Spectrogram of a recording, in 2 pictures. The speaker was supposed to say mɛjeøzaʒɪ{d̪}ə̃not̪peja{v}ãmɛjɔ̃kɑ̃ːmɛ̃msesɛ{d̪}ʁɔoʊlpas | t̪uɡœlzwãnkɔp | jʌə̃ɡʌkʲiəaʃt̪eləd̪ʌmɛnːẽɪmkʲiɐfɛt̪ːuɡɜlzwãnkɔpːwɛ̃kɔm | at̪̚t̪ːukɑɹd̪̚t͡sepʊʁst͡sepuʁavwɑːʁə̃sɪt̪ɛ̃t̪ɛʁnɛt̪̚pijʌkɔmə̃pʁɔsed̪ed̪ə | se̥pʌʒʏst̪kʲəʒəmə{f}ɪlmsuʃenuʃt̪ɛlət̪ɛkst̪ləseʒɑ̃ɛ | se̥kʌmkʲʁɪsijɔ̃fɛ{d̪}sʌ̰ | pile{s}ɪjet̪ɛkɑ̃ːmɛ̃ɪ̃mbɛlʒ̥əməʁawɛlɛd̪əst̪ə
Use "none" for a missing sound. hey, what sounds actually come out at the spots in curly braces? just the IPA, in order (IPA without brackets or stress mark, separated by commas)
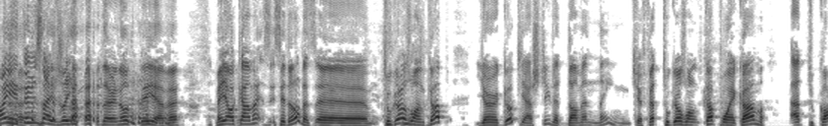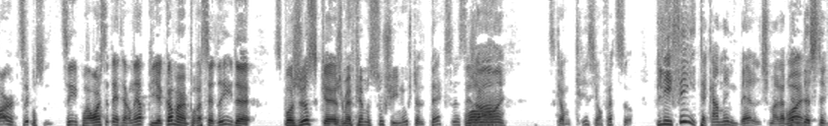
d̪, v, d̪, f, t̪, f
